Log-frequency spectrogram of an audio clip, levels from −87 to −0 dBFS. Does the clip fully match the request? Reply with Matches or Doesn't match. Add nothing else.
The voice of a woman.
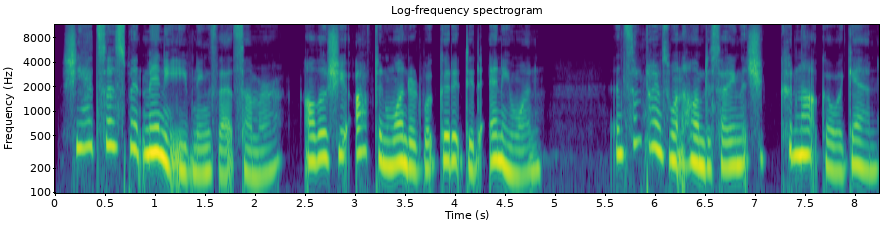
Matches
